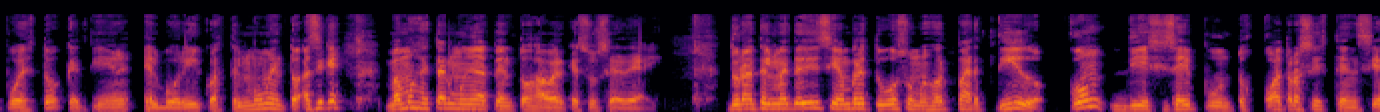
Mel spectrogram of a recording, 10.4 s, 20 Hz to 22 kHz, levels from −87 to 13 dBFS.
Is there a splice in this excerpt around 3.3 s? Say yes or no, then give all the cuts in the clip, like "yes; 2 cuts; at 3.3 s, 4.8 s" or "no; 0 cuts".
no; 1 cut; at 7.9 s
